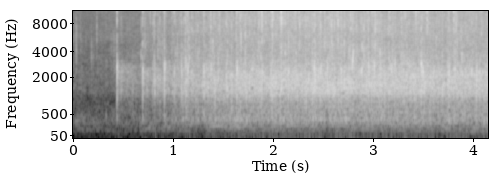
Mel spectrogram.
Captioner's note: applause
